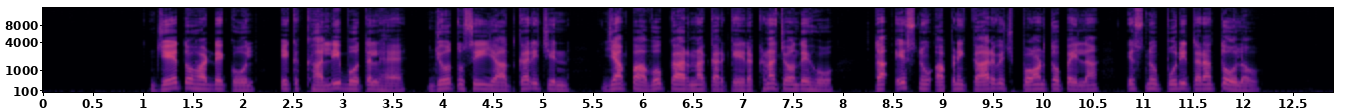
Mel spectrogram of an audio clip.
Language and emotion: Punjabi, neutral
